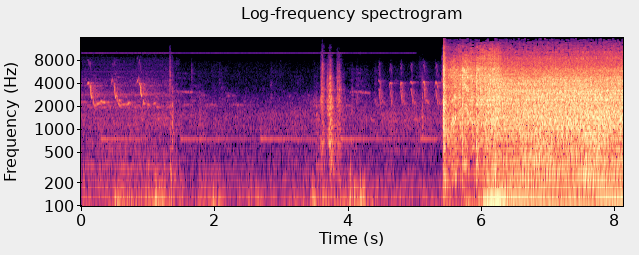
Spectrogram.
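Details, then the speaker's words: 2008 Pontiac Solstice, first start after timing chain and water pump replacement, on a lift: engine catches quickly and settles into a steady, even idle with no rattle; healthy start, repair successful. "That sounds awesome. Okay, that seems like a success."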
